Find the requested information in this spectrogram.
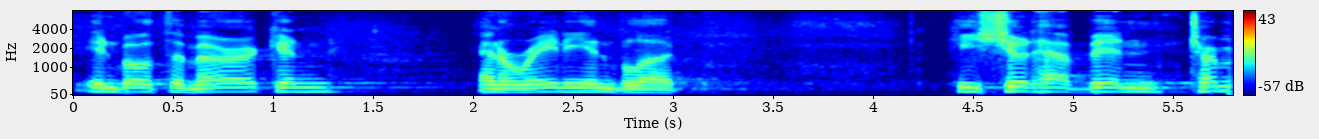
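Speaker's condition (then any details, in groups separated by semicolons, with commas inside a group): No condition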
